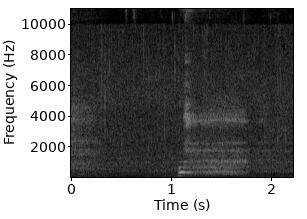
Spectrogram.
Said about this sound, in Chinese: 天哪，下雨下的可真是又大又突然，全身上下都淋湿了。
